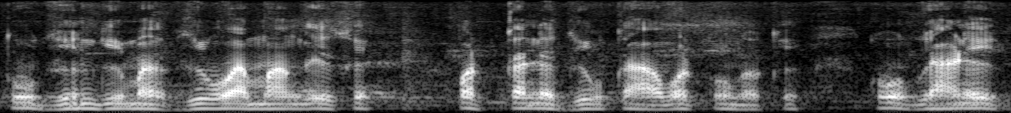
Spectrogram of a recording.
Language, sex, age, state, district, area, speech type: Gujarati, male, 60+, Gujarat, Rajkot, urban, spontaneous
